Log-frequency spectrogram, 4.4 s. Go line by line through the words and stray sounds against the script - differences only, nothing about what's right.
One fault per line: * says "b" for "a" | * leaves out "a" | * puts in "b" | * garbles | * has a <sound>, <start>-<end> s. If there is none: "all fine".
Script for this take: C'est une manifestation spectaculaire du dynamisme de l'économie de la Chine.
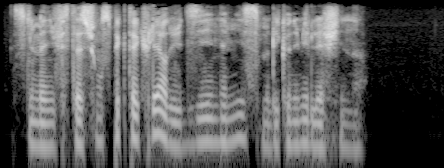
* leaves out "de"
